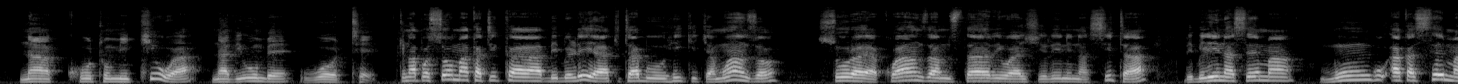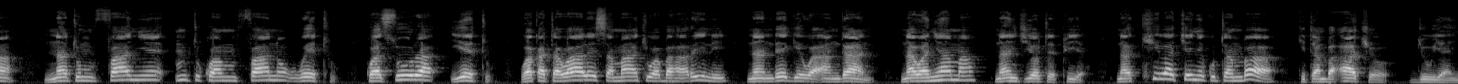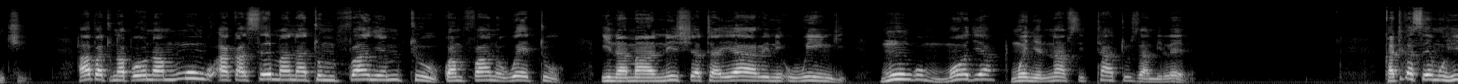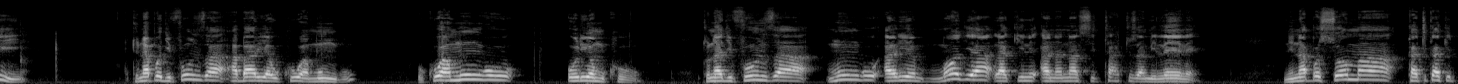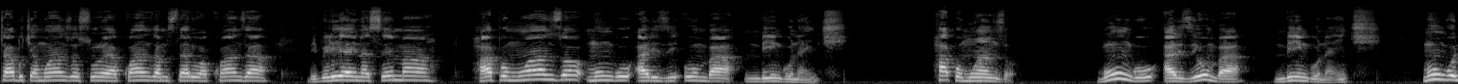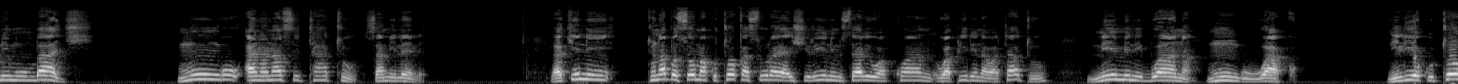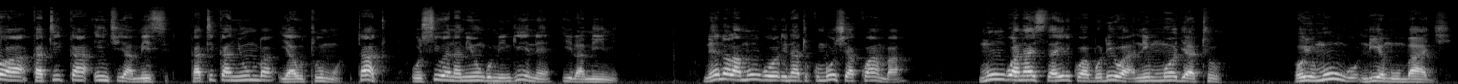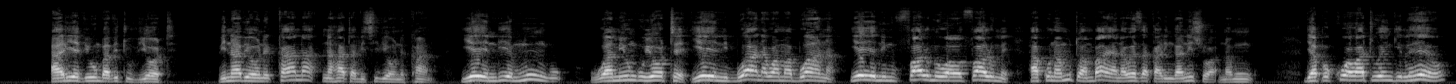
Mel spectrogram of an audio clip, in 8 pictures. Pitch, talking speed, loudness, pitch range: 170 Hz, 115 wpm, -20 LUFS, 130-195 Hz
